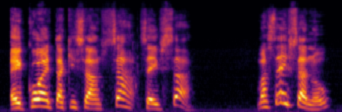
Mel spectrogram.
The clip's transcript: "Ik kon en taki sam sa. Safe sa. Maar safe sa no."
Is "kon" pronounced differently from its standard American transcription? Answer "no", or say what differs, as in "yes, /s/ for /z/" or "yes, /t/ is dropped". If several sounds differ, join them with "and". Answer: yes, /n/ is dropped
